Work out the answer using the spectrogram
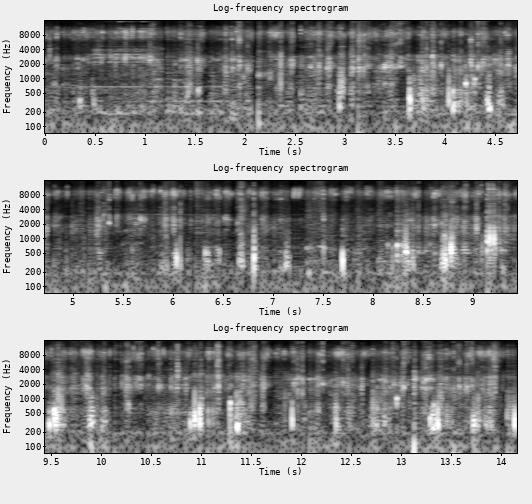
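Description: A person biting and chewing a curried chicken leg by hand: irregular wet smacks, small crunches and tearing of meat, with fingers working rice on the plate near the end.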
